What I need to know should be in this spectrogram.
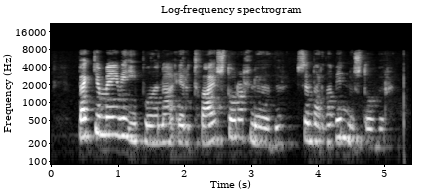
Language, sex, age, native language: Icelandic, female, 50-59, Icelandic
